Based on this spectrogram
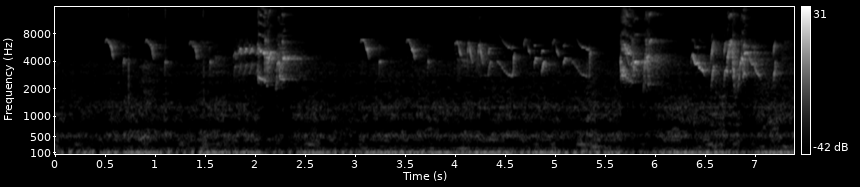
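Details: Long-tailed shrike in full song: rapid strings of high slurred chirps and mimicked notes in quick series, over a steady low hum.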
